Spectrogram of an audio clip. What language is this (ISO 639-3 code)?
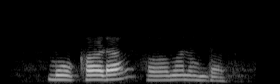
mar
